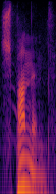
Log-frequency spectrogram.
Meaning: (verb) present participle of spannen; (adjective) 1. thrilling, exciting, gripping, enthralling, spellbinding 2. interesting
- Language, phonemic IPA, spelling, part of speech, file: German, /ˈʃpanənt/, spannend, verb / adjective, De-spannend.ogg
